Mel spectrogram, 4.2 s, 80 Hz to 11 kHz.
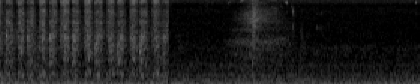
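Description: A metal part of a Roundhouse 0-6-0T model steam locomotive is filed with a steady back-and-forth rasp, a run of rhythmic close strokes that stops partway, leaving only quiet room hiss.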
